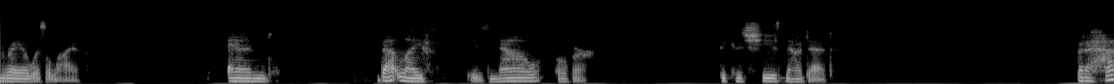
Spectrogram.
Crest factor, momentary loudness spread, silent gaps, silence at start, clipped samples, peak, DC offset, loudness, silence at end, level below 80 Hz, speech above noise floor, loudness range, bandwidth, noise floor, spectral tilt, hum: 20 dB; 12 LU; none; 0 s; under 0.1%; -10 dBFS; under 0.1%; -28 LUFS; 0 s; -68 dBFS; 59 dB; 4 LU; 8 kHz; -86 dBFS; -6 dB/octave; none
